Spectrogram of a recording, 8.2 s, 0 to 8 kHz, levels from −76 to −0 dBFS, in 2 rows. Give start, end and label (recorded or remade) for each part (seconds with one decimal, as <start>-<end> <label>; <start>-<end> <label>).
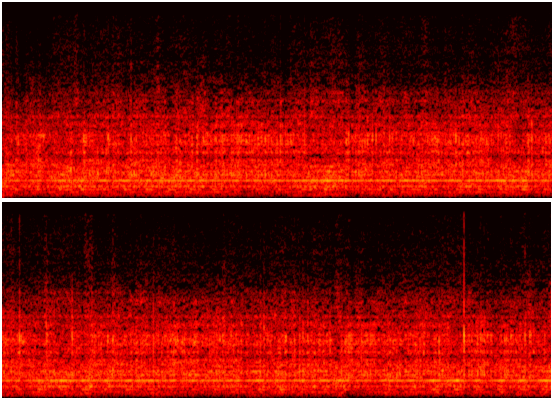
0.0-0.9 remade; 0.9-2.2 recorded; 2.2-6.6 remade; 6.6-7.0 recorded; 7.0-7.6 remade; 7.6-8.2 recorded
